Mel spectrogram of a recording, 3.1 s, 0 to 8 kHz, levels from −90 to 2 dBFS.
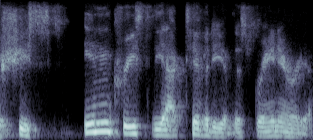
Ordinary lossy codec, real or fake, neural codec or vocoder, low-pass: Opus, 16 kbps; real; none; 7.2 kHz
